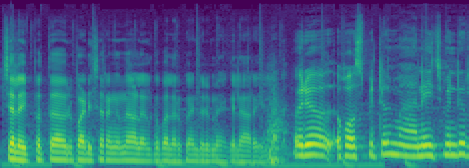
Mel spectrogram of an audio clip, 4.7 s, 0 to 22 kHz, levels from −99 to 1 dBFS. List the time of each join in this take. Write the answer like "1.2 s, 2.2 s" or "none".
2.7 s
